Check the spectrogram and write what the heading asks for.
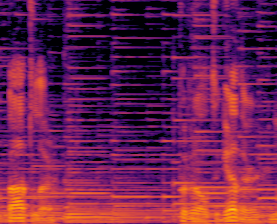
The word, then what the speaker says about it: Battler: Battler is made up of the characters for fight and person, and it's pronounced Battler.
